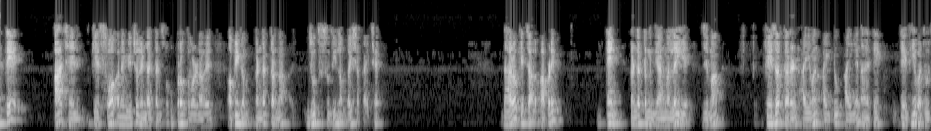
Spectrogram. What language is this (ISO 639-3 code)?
guj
